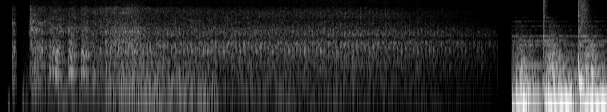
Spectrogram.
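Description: A car engine starts and runs, then fades away over about five seconds. Just before the end, louder music with a heavy bass beat comes in.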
